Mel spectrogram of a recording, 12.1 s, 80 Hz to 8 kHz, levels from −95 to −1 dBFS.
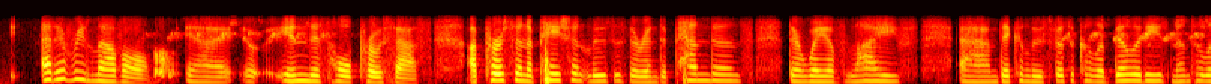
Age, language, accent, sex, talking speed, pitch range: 50-69, English, American, female, 130 wpm, 190-240 Hz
